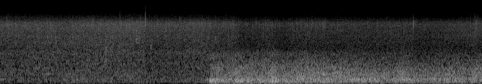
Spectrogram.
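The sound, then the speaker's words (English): Steady rain hisses throughout in Prague, and about halfway through a deep rumble of thunder rolls in under it, thickening the storm sound until the end. No one speaks. “It's a Thursday, and it's raining in Prague.”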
